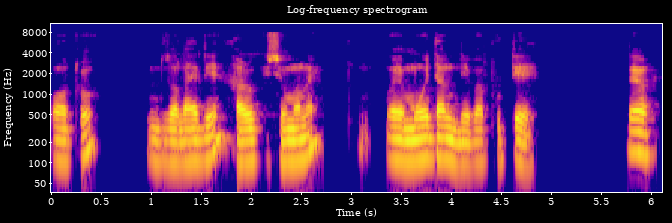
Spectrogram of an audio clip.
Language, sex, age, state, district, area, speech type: Assamese, male, 45-60, Assam, Dibrugarh, rural, spontaneous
